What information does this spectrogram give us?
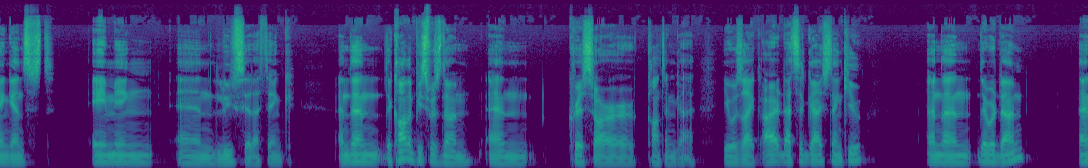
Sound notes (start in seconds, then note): none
